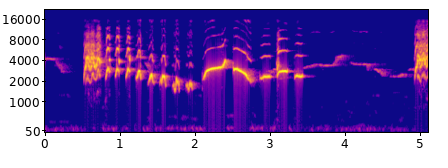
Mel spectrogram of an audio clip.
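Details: Oriental magpie-robin, a vigorous 'gacor' singer, in song meant to provoke other magpie-robins into singing: a fast run of harsh buzzy notes, then loud rising and falling whistles and short chirps, with the harsh burst returning at the end.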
